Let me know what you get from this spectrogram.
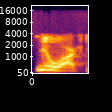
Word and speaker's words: Newark: We pronounce it Newark, not Newark, Delaware.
